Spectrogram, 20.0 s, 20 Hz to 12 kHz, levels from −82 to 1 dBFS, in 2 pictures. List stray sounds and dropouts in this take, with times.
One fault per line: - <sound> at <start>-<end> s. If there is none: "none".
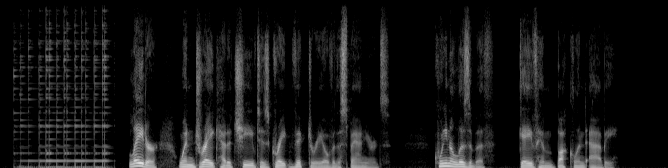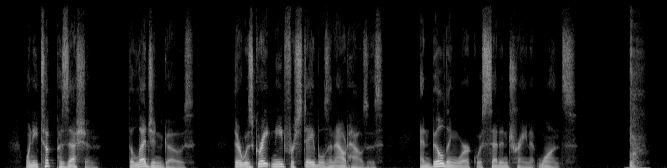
- tap at 0.2-1.7 s
- breath at 19.4-19.8 s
